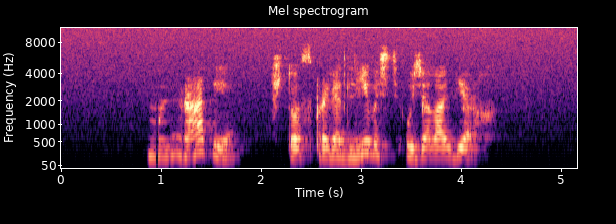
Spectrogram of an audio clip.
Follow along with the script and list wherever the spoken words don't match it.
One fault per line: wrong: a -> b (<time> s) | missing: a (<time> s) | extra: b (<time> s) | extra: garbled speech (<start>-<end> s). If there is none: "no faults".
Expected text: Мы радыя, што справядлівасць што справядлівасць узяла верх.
missing: што справядлівасць (3.3 s)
